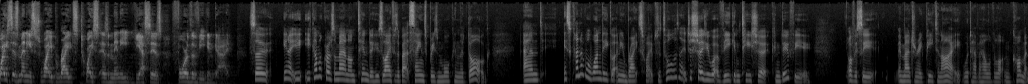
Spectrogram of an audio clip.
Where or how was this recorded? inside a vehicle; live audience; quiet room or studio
quiet room or studio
